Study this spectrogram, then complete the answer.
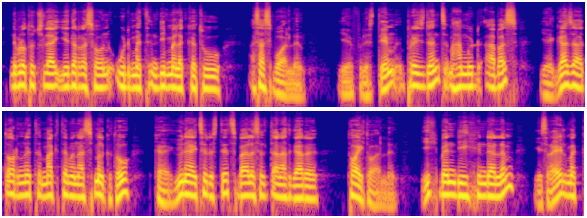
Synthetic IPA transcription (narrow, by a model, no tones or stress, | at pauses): nɨβɾət̪ʰo̞t͡ʃːlajːɛd̪ərːəsəwnwʊd̪mət̪ʰɨnd̪imːələkːət̪ʰu | asasbəwa̰l | jɛ̰fɨlɨst̪ʼe̞mpɾe̞zid̪ənt̪maɦmud̪abas | jɛ̰ɡazat̪ʼo̞ɾɨnːət̪mak̚t̪ʰəmənasməlkɨt̪ʰo̞ | kʰə̰junajt̪ʰɨd̪st̪ʰe̞t̪sbaləsɨlt̪ʼanat̪ɡaɾ | t̪ʰəwajt̪ʰəwa̰l | jɪhbəɨnd̪ihɨnd̪alːəm | jɛsɾa̰ʔe̞lmə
